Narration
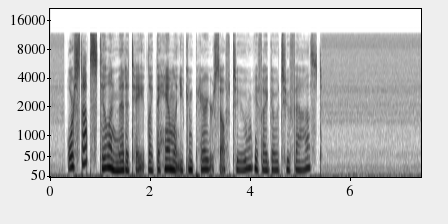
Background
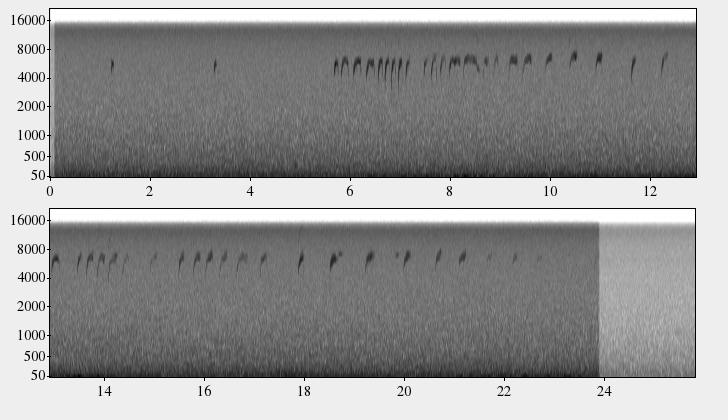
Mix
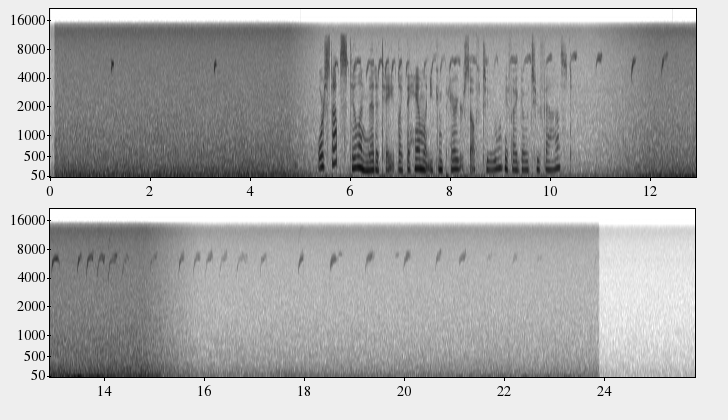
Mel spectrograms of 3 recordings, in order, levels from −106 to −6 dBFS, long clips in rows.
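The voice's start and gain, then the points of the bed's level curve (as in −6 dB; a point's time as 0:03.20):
5.00 s, −2.5 dB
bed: 0:04.75 −2 dB
0:05.51 −19.5 dB
0:10.78 −19.5 dB
0:12.08 −4 dB
0:14.80 −4 dB
0:15.92 −24.5 dB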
